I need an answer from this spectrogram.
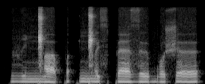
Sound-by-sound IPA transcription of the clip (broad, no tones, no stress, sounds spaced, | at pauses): v i ŋ͡ǁ ɐ p | ŋ͡ǁ ɨ sʲ p ɛ z ɨ b o ʃ ɘ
